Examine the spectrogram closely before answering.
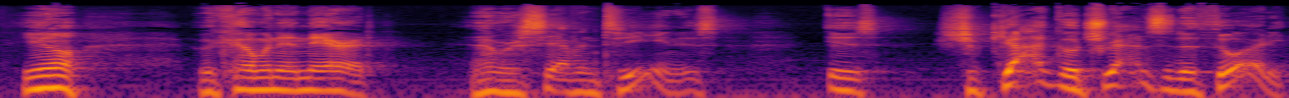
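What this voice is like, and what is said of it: Casey Kasem impression. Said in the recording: “my favorite impression. Casey Kasem”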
